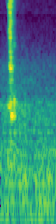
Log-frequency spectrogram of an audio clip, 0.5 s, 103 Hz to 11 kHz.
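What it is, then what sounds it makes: Hard cured epoxy resin coaster. A finished marbleized epoxy resin coaster, fully cured and hard, is tapped once. It gives a short, bright, glassy tick centered around 1 kHz with strong high-frequency content that dies away almost instantly. The clean, hard click shows the resin has cured solid.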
